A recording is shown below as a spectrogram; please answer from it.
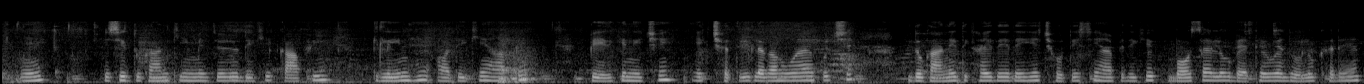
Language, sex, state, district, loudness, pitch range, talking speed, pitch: Hindi, female, Bihar, Purnia, -31 LUFS, 155-180 Hz, 180 wpm, 170 Hz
